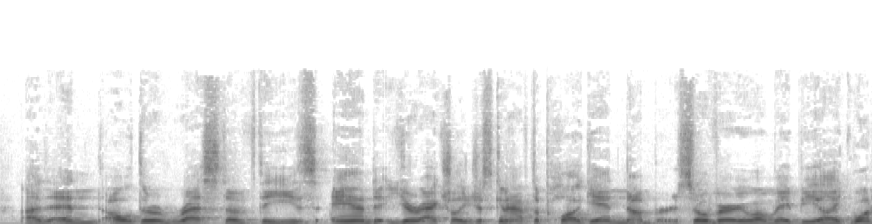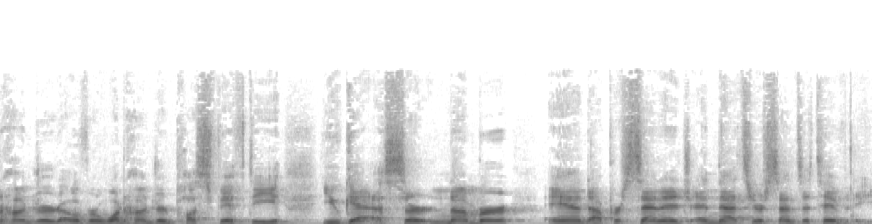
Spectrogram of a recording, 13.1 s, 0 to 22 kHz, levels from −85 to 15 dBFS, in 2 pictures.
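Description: Nothing in this clip stood out as a technical problem when listening.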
